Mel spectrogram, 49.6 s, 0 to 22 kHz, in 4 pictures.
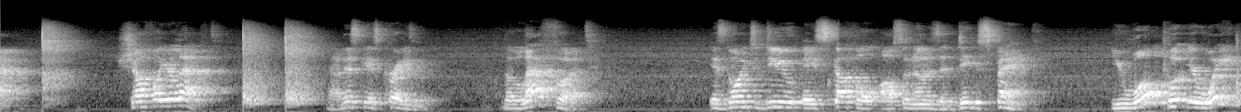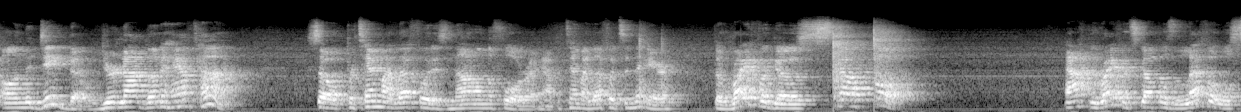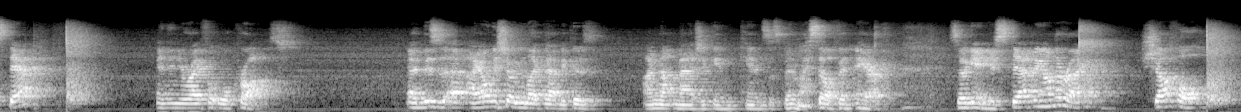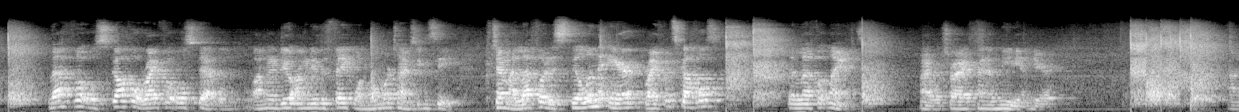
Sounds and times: Speech: 0:00.0 - 0:00.4, 0:01.2 - 0:02.4, 0:03.3 - 0:04.4, 0:05.0 - 0:06.1, 0:07.1 - 0:10.5, 0:11.1 - 0:14.9, 0:15.5 - 0:21.7, 0:23.0 - 0:25.4, 0:26.4 - 0:27.9, 0:28.9 - 0:37.1, 0:37.7 - 0:48.0.

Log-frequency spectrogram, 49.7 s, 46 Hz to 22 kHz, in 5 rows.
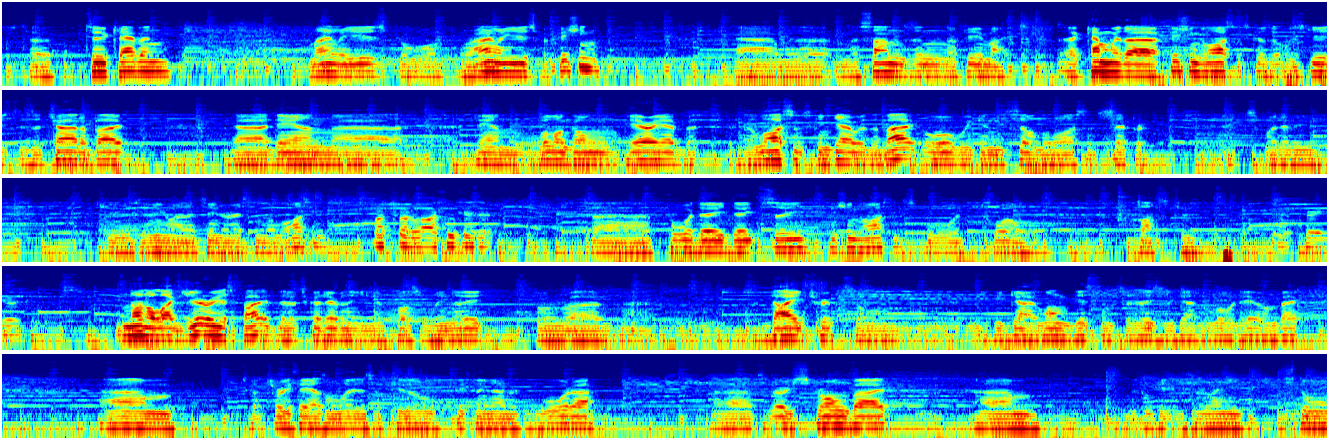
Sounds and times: Speech: 0:00.0 - 0:01.3, 0:02.3 - 0:04.6, 0:05.5 - 0:10.9, 0:11.6 - 0:18.5, 0:19.1 - 0:20.0, 0:20.6 - 0:23.6, 0:24.3 - 0:34.8, 0:35.5 - 0:39.6, 0:40.5 - 0:44.2, 0:45.0 - 0:46.4, 0:47.0 - 0:47.6, 0:48.2 - 0:49.6
Music: 0:00.0 - 0:49.6.

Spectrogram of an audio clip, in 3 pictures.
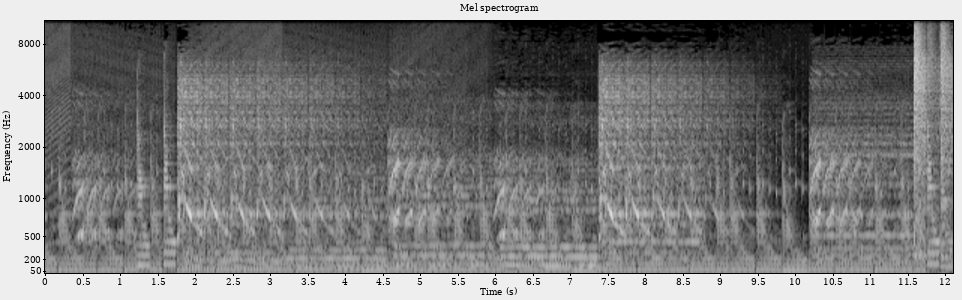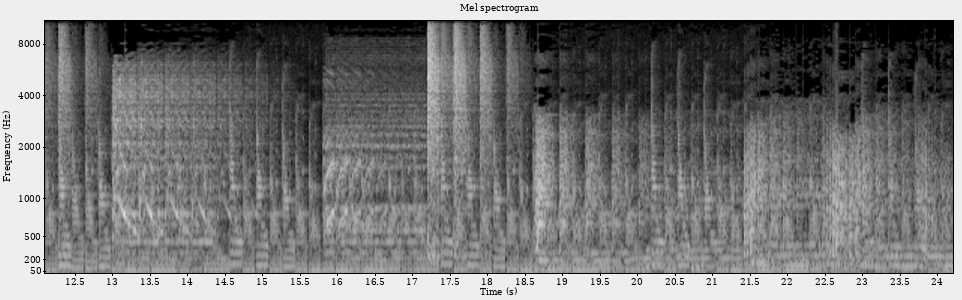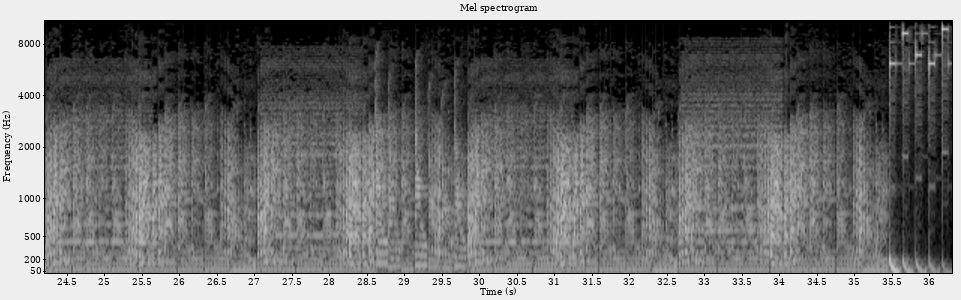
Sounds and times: Music: 0:00.0 - 0:36.3.

